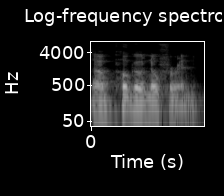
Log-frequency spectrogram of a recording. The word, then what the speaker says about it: Pogonophorans: And so this word is pronounced pogonophoron.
